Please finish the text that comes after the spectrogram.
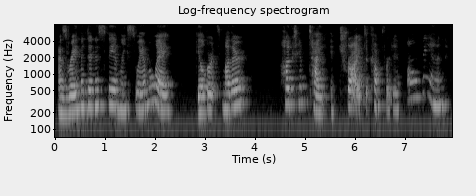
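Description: A young woman teacher reading a picture book aloud to young children, animated and sympathetic, on a close webcam in a classroom. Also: fairly high pitch, unhurried. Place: classroom, indoors. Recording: roomy classroom echo.

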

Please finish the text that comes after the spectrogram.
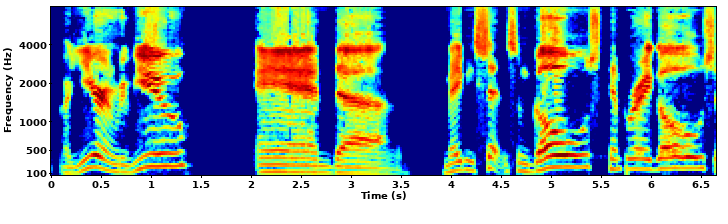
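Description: A man's voice: mid-range voice, a bit bright, dry recording. A man hosting a podcast in a casual, chatty style. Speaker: podcast host.

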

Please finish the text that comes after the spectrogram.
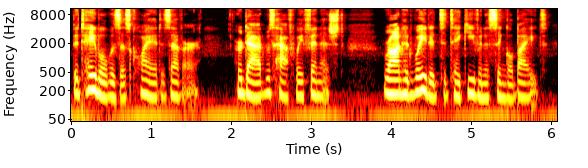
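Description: A woman's voice: low voice, fairly even intonation, normal speed, sharp tone. A woman giving a scripted audiobook narration of fan fiction.

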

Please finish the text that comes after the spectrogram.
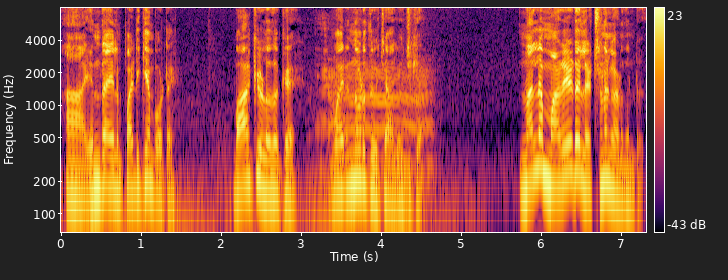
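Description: A man playing a proud older farmer in a radio drama, with a Kerala Malayalam accent and a steady, fatherly way of talking. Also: on the high side, normal speed, long pauses, a little hiss or hum, natural voice. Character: proud aging farmer devoted to his land. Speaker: old farmer, husband and father.

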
